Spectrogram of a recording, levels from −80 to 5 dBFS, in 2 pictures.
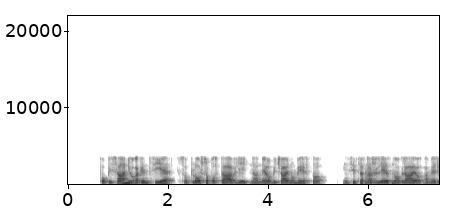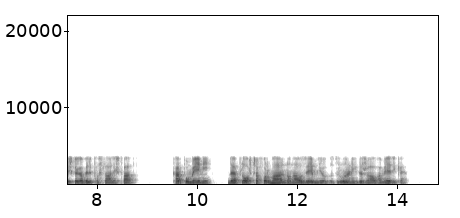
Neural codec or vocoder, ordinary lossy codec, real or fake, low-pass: none; none; real; 3.6 kHz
